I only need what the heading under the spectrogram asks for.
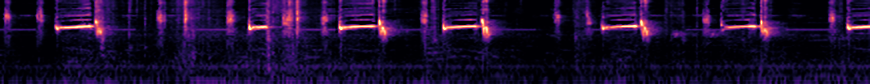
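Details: A male prinia sings in lively voice. Whistled notes with buzzy tails repeat irregularly, roughly every second, with brief high ticks between phrases. A faint steady low hum persists throughout.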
